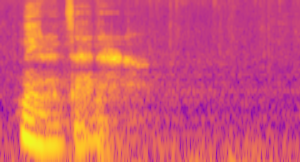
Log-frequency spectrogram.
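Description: A young woman speaks quietly and tearfully.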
